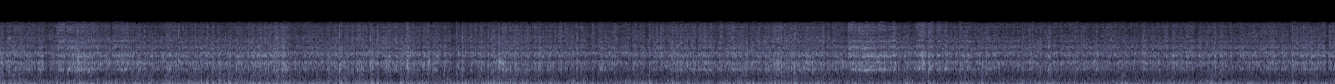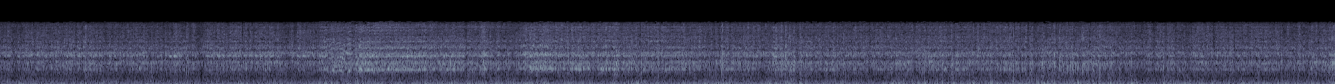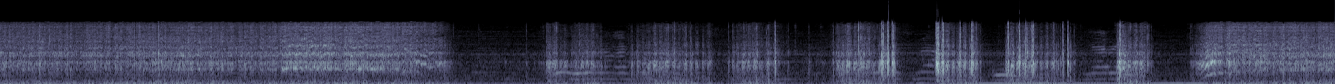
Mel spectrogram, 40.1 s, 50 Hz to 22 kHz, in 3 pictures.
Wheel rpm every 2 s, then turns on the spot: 200, 200, 200, 200, 200, 200, 200, 200, 200, 200, 200, 190, 200, 200, 200, 130, 10, 20, 20, 80.
32-38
